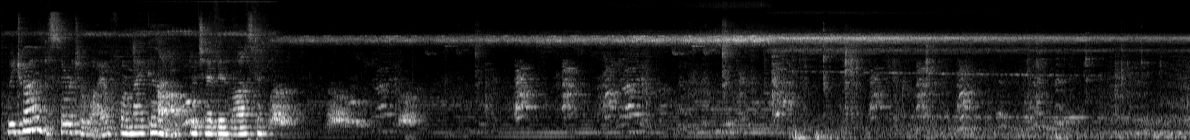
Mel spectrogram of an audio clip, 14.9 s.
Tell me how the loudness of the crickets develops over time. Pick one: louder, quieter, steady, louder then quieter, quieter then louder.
louder then quieter.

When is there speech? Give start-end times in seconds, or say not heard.
0.1-3.4.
